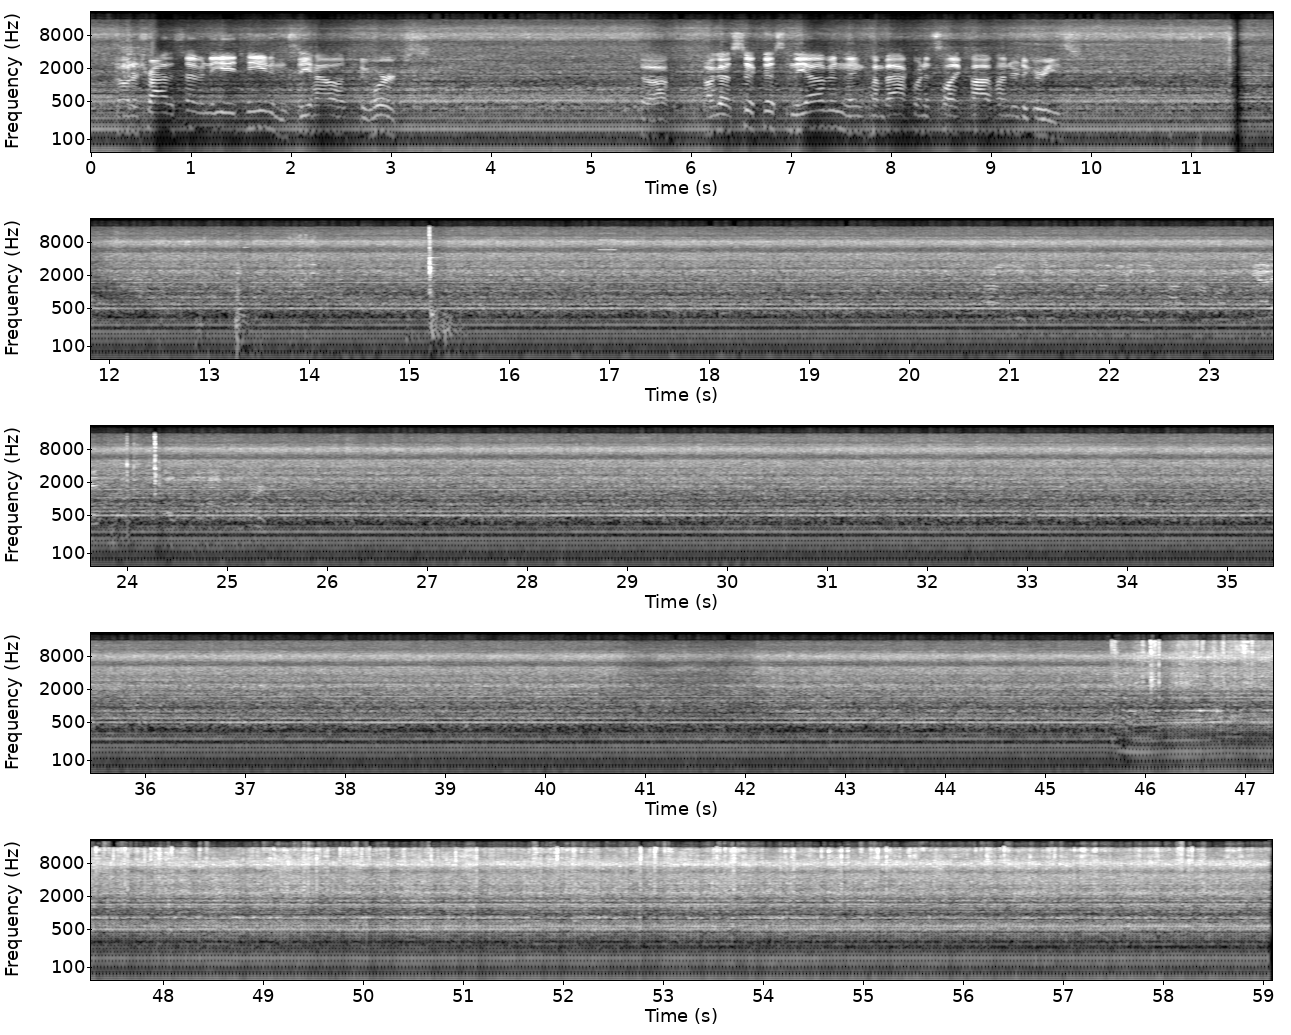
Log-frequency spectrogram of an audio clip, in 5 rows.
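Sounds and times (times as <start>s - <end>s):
machine humming: 44.6s - 59.0s.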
